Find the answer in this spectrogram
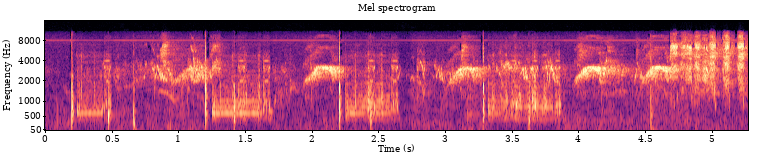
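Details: Two budgerigars chirp in short, bright, slurred phrases repeated roughly once a second, over sharp tapping clicks, ending in a hissy, high chatter.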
